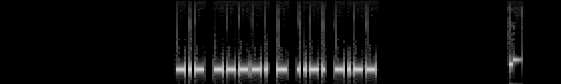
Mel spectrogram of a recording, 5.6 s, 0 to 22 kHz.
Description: Morse code, heard as a keyed tone, about 38 wpm, 700 Hz. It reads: K9TFY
